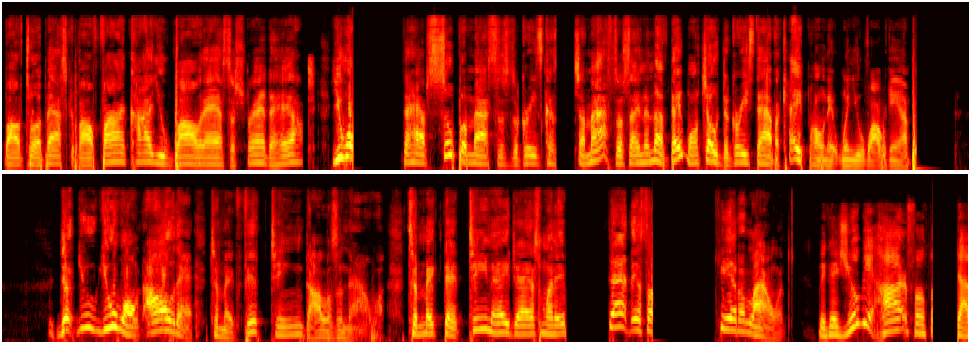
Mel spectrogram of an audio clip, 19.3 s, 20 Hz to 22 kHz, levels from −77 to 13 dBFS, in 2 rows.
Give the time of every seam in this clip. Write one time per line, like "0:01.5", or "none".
none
